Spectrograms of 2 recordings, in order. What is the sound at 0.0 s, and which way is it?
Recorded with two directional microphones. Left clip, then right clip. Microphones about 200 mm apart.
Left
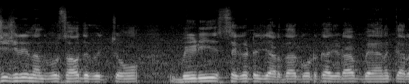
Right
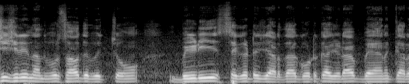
A man's voice, 40° right (ahead or behind).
